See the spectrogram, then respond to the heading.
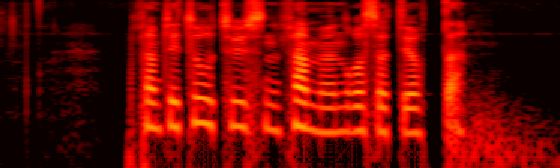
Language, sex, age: Norwegian, female, 31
